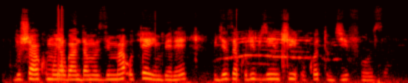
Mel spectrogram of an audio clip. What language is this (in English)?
Kinyarwanda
